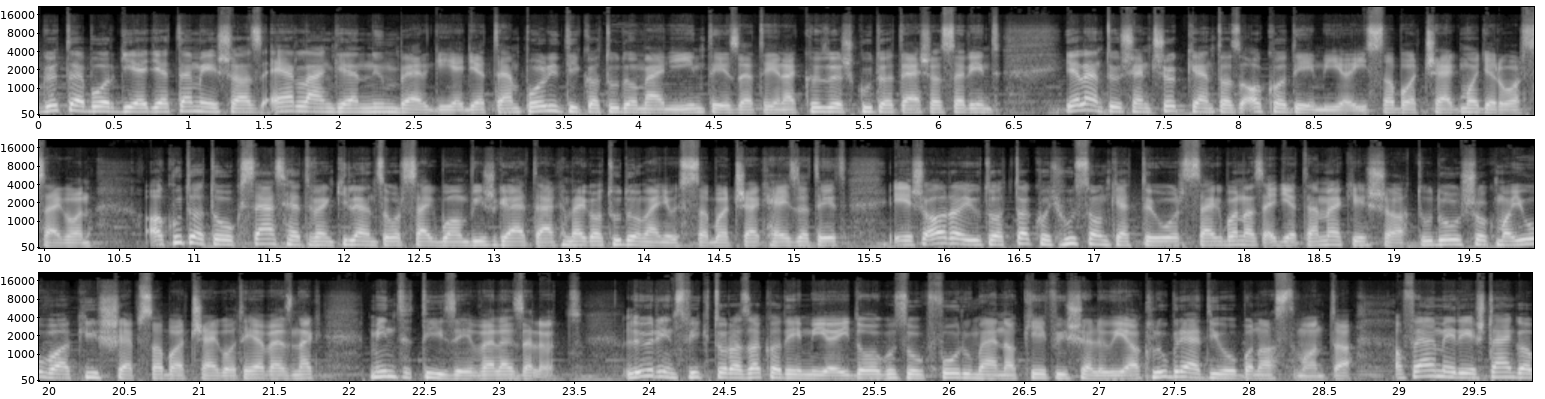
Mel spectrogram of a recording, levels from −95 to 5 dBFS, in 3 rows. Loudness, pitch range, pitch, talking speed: -15 LUFS, 125-155 Hz, 135 Hz, 125 wpm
